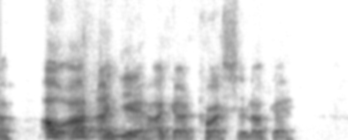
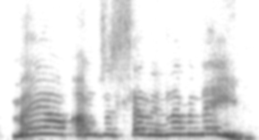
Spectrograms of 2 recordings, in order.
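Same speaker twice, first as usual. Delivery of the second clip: high and soft, meek; a timid kid repeating herself; lightly voiced quiet girl; little girl voice; 12 semitones higher, 9 dB quieter than usual. Girl answers again softly.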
